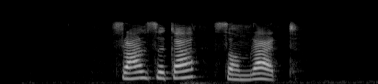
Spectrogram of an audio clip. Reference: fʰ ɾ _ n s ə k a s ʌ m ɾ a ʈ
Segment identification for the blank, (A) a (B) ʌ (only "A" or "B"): A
